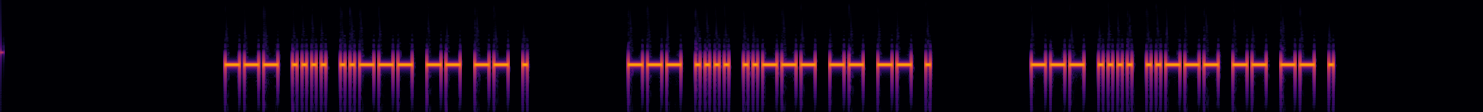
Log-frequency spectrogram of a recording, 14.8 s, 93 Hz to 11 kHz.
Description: Morse code, heard as a keyed tone, about 25 wpm, 700 Hz. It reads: OH2MME OH2MME OH2MME
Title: DXCC-100 Call Signs - 6 Characters - Repeated 3x - 25wpm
